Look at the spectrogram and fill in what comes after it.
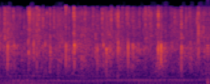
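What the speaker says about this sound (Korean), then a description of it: "우리 박수로 한번 웰컴백" Church congregation at a Sunday worship service applauding to welcome someone back, a steady wash of clapping throughout a short stretch with no talk.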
